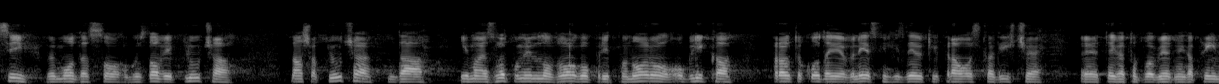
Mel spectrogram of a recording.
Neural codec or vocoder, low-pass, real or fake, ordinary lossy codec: codec, 44.1 kHz, 3.4 kbps, Pupu-Codec; 7.2 kHz; fake; none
